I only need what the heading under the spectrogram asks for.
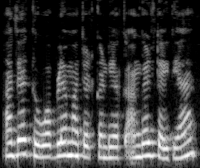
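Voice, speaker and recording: A woman voicing a bossy, caring middle-aged village aunt, in a loud, scolding, teasing manner. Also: fairly high pitch, fairly even intonation, fast talker, natural voice.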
